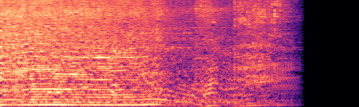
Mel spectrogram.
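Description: A chainsaw roars loud, its engine holding a steady whine, then dipping and shifting pitch as it bites into a large wooden log before stopping abruptly. It is chainsaw art, carving a large tree into a prayer statue at the Kibou no Kane shopping street in Onagawa, Miyagi Prefecture, Japan, during a summer festival event.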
